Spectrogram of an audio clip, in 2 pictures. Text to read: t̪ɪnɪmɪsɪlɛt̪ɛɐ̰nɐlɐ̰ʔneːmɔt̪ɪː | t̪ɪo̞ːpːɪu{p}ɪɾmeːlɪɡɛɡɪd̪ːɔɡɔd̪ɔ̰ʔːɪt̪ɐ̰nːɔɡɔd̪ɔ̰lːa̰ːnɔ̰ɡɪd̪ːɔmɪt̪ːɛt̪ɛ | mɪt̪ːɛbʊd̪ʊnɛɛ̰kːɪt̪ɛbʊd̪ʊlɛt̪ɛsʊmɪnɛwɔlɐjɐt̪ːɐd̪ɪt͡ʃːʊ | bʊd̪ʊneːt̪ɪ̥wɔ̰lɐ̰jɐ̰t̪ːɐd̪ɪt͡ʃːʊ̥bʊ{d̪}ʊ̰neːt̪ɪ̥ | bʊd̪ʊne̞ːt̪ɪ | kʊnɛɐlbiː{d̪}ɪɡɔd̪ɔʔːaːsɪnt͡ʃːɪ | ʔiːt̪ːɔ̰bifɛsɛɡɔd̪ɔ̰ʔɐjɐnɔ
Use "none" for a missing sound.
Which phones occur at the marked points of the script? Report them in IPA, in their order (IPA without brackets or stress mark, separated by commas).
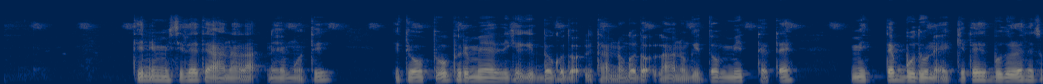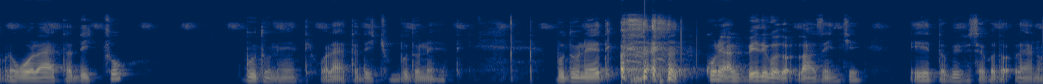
p, d̪, d̪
